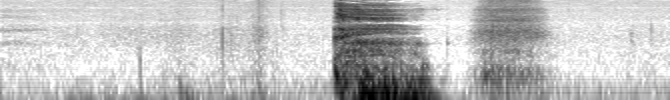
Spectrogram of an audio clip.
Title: Barking cough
